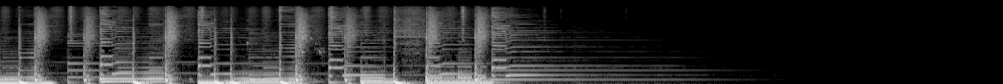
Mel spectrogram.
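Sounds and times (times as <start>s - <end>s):
rap instrumental with guitars: 0.0s - 5.9s.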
